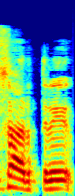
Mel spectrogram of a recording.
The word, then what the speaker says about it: Sartre: A ver, Heidegger está también Sartre, Sart, como le llaman algunos, Sartre. Está también Albert Camus o Camus en la pronunciación francés y está también Jasper, un filósofo alemán también existencialista.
